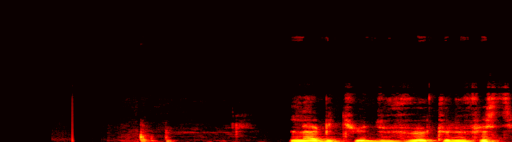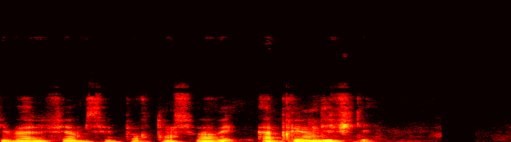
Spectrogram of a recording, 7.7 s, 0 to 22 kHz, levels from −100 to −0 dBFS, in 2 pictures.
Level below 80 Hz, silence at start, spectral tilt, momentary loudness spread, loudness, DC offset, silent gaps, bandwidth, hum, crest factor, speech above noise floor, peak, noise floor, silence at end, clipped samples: -72 dBFS; 1.05 s; -8.5 dB/octave; 17 LU; -29 LUFS; under 0.1%; none; 7.6 kHz; none; 20 dB; 39 dB; -12 dBFS; -67 dBFS; 1.05 s; under 0.1%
